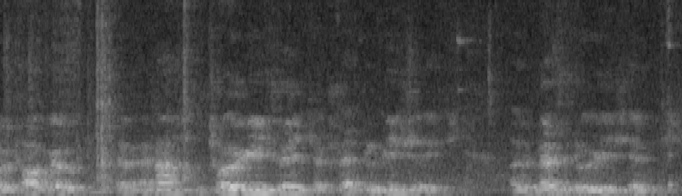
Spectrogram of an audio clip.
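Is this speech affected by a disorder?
Yes: cerebral palsy.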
